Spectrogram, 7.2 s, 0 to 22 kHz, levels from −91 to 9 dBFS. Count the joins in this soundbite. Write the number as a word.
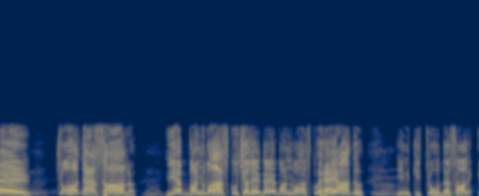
zero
